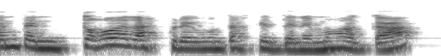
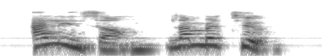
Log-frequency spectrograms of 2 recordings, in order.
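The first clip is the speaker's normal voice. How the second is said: ordinary talk, nothing marked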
